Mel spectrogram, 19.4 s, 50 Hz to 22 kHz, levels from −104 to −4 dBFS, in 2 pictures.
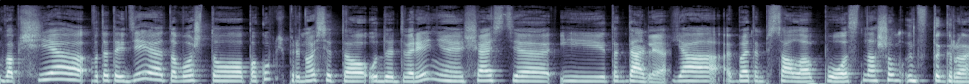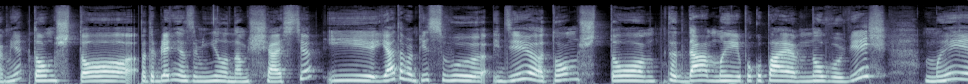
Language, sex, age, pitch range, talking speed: Russian, female, 20-39, 205-250 Hz, 130 wpm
